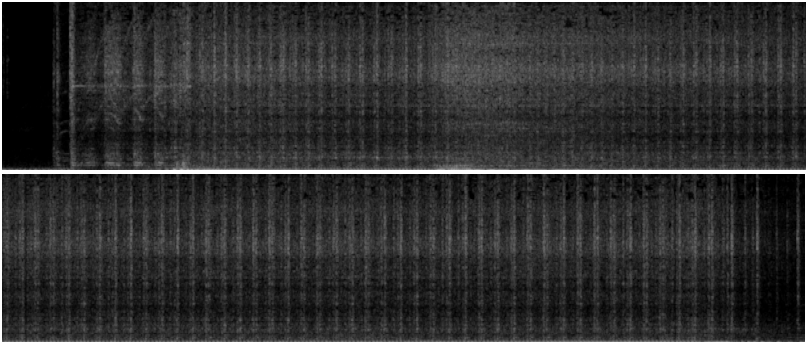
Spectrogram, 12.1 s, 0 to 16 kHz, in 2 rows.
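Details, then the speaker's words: 2nd-gen Mini Cooper at idle with the friction wheel re-engaged: rough idle with a fast, irregular slapping chatter from a damaged accessory drive belt missing chunks of rubber; friction wheel and water pump drive checked fine, belt replacement fixed it. "And the problem is not the friction gear, the problem is the belt. It's missing those chunks."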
